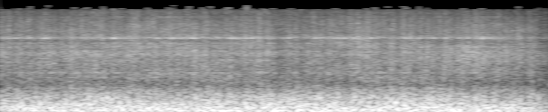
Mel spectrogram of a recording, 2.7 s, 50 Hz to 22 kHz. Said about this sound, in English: Chinook helicopters dropping Royal Marines from 40 Commando deep into a fictional enemy territory under cover of darkness.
